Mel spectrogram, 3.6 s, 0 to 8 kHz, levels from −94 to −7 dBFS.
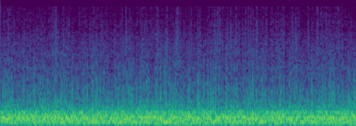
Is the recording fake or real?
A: real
